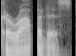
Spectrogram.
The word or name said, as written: chiropodist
